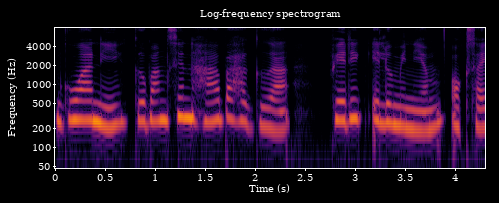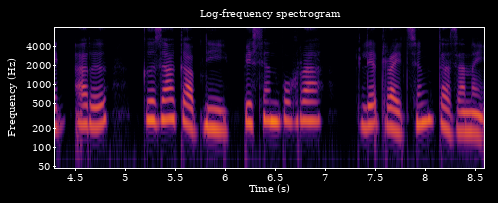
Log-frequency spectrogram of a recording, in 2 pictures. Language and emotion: Bodo, neutral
